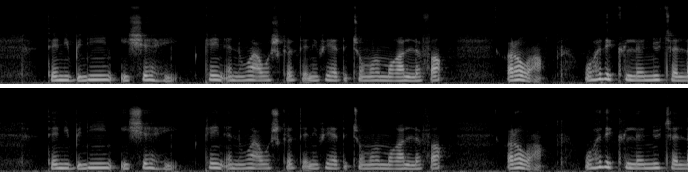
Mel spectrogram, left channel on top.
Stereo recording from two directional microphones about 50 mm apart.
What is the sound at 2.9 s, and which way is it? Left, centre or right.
Speech, centre.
